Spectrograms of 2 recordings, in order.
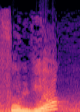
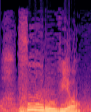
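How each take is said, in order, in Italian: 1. Il nome viene pronunciato senza vocale in più. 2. Una vocale in più viene inserita dentro il nome. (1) "italiano nostro" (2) "i giapponesi direbbero"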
